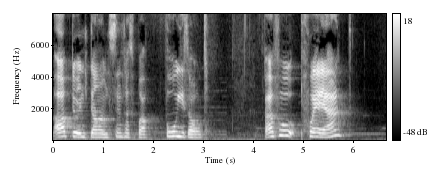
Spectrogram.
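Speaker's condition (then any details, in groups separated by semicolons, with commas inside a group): Down syndrome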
